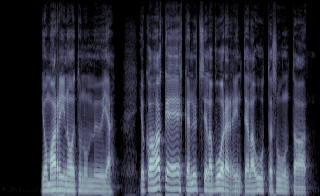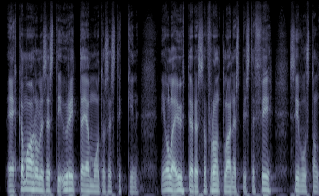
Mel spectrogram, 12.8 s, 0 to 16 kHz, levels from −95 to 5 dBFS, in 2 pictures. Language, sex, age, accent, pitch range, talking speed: Finnish, male, 30-49, native, 95-120 Hz, 85 wpm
